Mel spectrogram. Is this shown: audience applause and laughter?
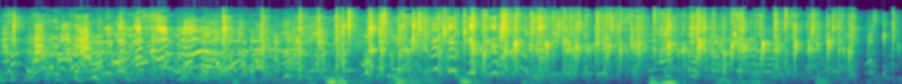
yes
